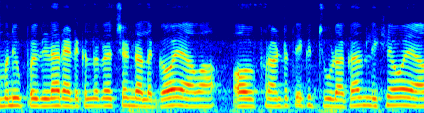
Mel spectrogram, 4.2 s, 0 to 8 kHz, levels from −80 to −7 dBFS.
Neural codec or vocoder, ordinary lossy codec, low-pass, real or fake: none; Opus, 24 kbps; 7.2 kHz; real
